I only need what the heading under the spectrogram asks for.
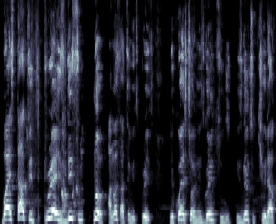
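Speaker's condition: No condition

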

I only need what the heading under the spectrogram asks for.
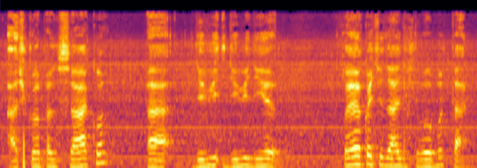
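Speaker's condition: Down syndrome; student in APAE Belém ageing programme; short replies, interviewer repeats words back to confirm

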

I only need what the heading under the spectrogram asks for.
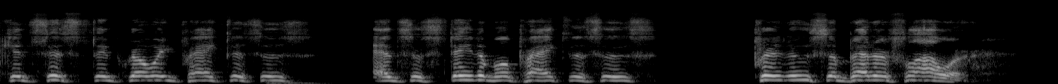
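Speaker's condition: Parkinson's disease; tremor

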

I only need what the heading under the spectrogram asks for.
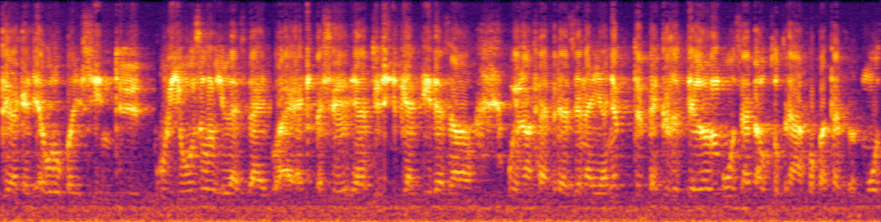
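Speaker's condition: No condition

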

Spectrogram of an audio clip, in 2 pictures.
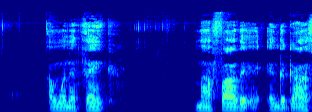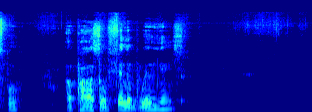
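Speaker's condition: Cerebral palsy; arthritis

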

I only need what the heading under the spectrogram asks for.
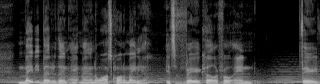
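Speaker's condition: No condition

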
